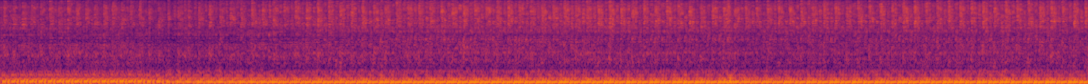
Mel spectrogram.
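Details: Normal start and idle of a carbureted Buick Regal after letting the fuel pump prime and pumping the pedal while cranking: about a second of cranking, then it catches and settles into a steady, even low idle with no misses.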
